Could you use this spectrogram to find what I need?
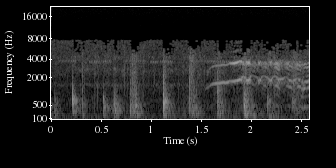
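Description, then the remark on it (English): A horse waiting at a ready stagecoach whinnies with a rising, shrill call while hooves clop in a steady rhythm, the animal noises heard alone without any talking. “The stage is all ready and the horses are waiting.”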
